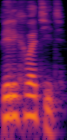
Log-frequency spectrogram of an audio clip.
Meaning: 1. to intercept, to catch 2. to tap (into phone calls)
- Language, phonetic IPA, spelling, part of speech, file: Russian, [pʲɪrʲɪxvɐˈtʲitʲ], перехватить, verb, Ru-перехватить.ogg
